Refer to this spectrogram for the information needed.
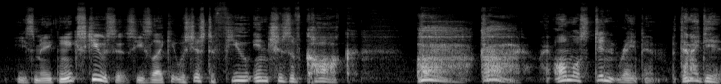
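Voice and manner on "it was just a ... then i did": angry, worked-up delivery. Retelling a movie scene where he makes excuses: mock-angry Jack Nicholson impression. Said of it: "My Jack Nicholson is always angry".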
